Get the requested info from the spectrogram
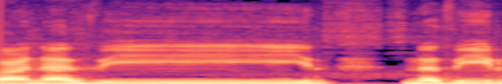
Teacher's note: ذال دونوں دانتوں کے درمیان زبان کا کنارہ اور لمبا کریں گے، اور را ادھر باریک پڑھی جائے گی کیونکہ را کے نیچے زیر ہے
